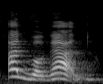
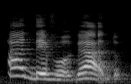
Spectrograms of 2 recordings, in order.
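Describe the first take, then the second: First: The D is said with no vowel after it. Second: An extra vowel sound follows the D. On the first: "we should pronounce the D alone like this" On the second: "we pronounce advogado with an E"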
